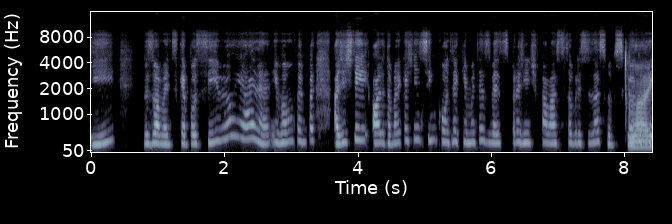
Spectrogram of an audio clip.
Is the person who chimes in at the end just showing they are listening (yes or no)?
no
